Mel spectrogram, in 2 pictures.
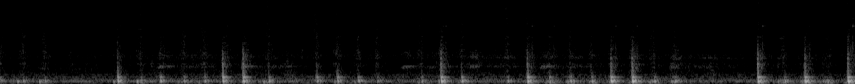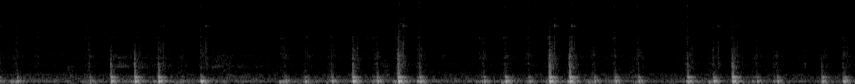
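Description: A knife slices piled daikon radish very thinly on a cutting board, producing rapid, light, repeated chopping taps in uneven bursts, close and fairly quiet.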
